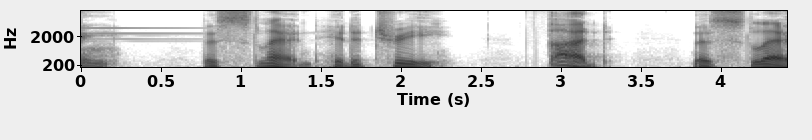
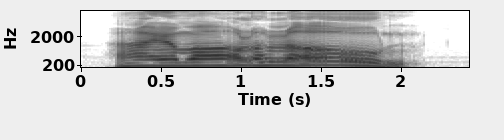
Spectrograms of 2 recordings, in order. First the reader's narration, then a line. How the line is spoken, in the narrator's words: screamed Toad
